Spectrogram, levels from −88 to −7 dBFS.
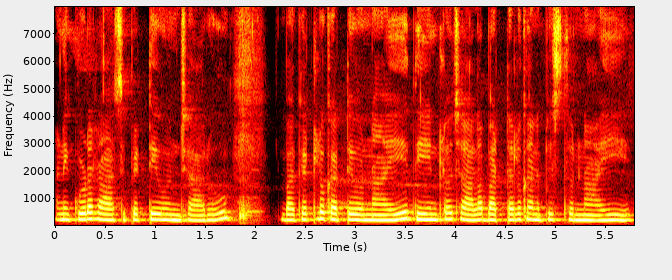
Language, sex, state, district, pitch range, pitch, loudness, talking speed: Telugu, female, Andhra Pradesh, Chittoor, 195-215 Hz, 205 Hz, -14 LUFS, 135 wpm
